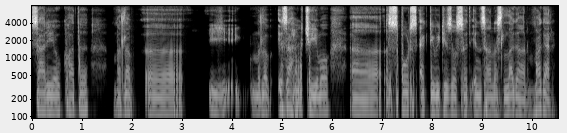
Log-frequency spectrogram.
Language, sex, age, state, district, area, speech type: Kashmiri, male, 30-45, Jammu and Kashmir, Budgam, rural, spontaneous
